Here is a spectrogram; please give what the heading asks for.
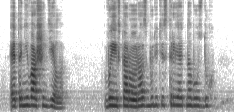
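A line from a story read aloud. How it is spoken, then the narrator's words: Plain. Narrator (Russian): спросил опять Санин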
